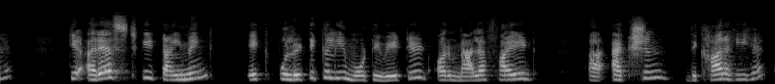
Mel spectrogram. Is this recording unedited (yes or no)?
yes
